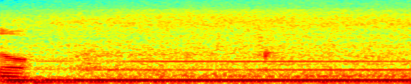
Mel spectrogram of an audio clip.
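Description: Steady electrical hum of koi pond filtration equipment, with a higher steady whine joining about half a second in as a unit is switched on.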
